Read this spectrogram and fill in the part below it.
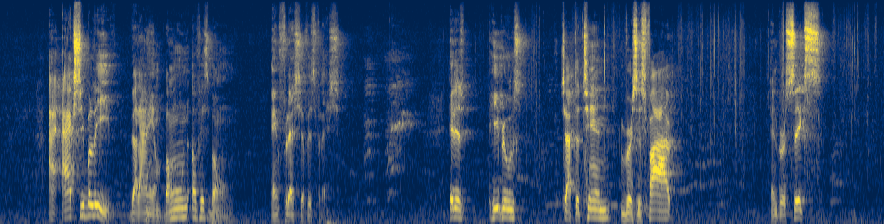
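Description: A middle-aged man speaks calmly and clearly into a microphone, in short bursts with pauses.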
